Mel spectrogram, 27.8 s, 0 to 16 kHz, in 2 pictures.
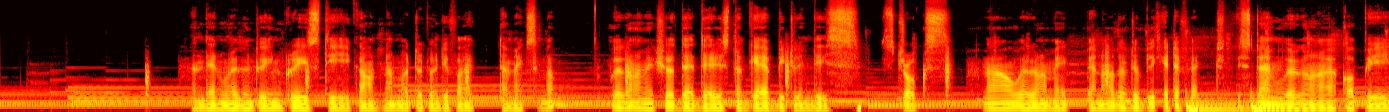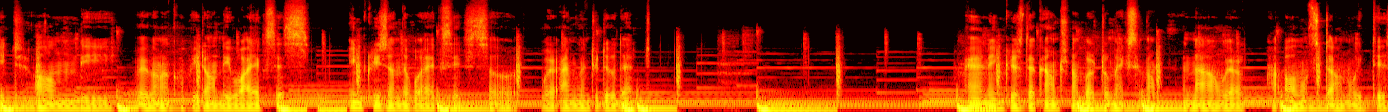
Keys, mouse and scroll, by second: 3.2-4.5 scroll down 1, 6.0-9.5 scroll up 1, 9.5 right click, 12.6 click, 13.0-14.1 scroll down 1, 17.0 typing, 18.0-20.7 scroll down 1, 20.8-22.8 scroll up 1, 22.8-23.2 scroll down 1, 23.2 ctrl+s, 25.2-26.1 scroll down 1.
